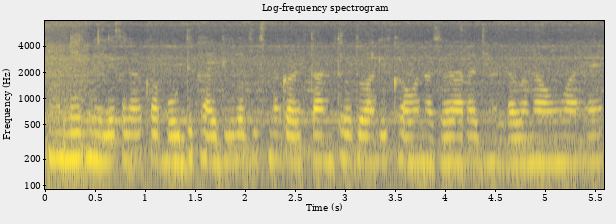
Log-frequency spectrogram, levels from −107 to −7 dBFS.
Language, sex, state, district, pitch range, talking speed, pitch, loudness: Hindi, female, Chhattisgarh, Raipur, 185-195 Hz, 235 wpm, 185 Hz, -17 LUFS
